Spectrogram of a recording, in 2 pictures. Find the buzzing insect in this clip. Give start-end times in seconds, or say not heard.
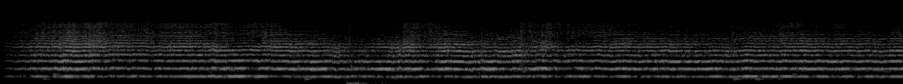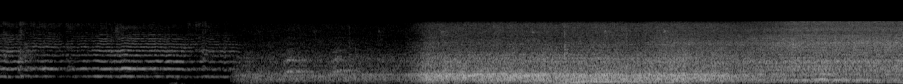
0.0-18.0.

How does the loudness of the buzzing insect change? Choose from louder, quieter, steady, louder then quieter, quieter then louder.
louder.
